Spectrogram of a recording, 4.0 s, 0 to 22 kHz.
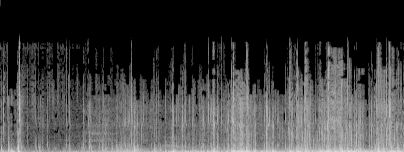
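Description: A 26-inch mountain bike rolling off down a loose dirt trail: tyres on the dirt, the bike and its mounted camera rattling over the bumps, and wind rumbling on the microphone. The noise builds steadily louder as the bike picks up speed.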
